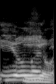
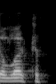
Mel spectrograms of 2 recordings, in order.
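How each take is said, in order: First: It begins with a long 'ee' sound, like eel. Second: It begins with a short 'eh' sound, like electric. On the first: The speaker calls it right. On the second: The speaker calls it wrong.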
